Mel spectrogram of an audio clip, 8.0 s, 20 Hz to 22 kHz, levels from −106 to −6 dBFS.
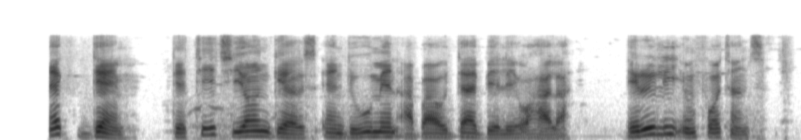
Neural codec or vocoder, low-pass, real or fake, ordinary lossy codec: none; none; real; none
